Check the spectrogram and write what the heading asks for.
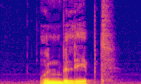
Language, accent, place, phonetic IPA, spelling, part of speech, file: German, Germany, Berlin, [ˈʔʊnbəˌleːpt], unbelebt, adjective, De-unbelebt.ogg
- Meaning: 1. anorganic, inanimate, lifeless; empty, deserted, uninhabited, unpopulated 2. inanimate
